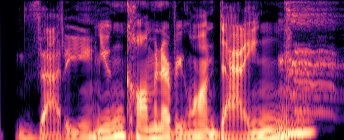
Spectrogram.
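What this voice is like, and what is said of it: Imitates another person's voice. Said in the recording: “Trisha Paytas ... is my impression pretty good? ... It's not bad.”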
